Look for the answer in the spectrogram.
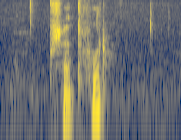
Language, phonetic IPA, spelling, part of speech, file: Polish, [ˈpʃɛtfur], przetwór, noun, LL-Q809 (pol)-przetwór.wav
